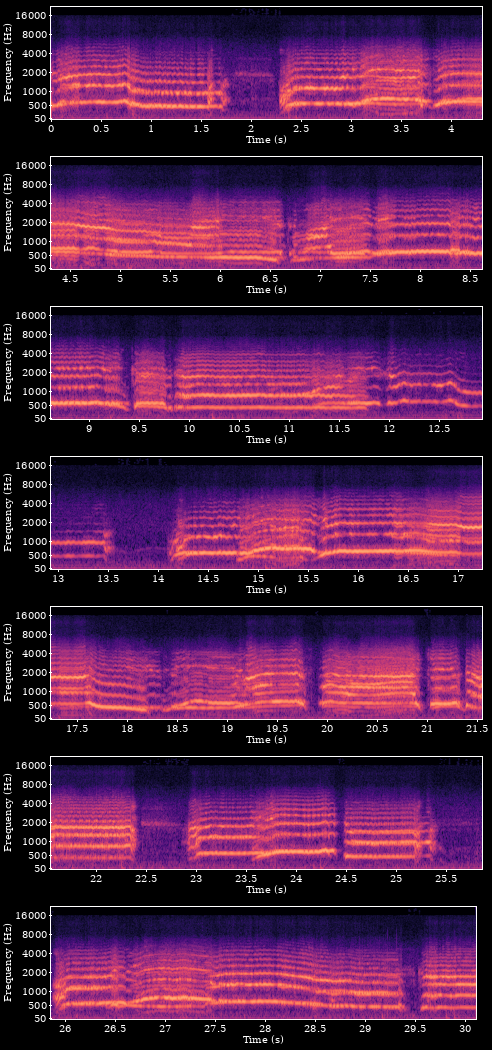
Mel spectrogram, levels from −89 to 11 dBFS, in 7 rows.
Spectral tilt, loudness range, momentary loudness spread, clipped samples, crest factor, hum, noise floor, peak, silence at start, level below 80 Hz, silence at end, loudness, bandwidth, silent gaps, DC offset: -3.5 dB/octave; 4 LU; 9 LU; under 0.1%; 10 dB; none; -44 dBFS; -4 dBFS; 0 s; -46 dBFS; 0 s; -12 LUFS; 12.5 kHz; none; under 0.1%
